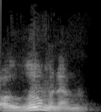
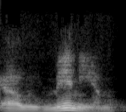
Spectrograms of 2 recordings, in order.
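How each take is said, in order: First: The word is said with four syllables. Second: The word is said with five syllables. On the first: This is the form the namer did not want. "aluminum was not the sound that they wanted" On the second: This form was chosen to sound like platinum. "They wanted it to be aluminium, so it sounded like platinum"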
